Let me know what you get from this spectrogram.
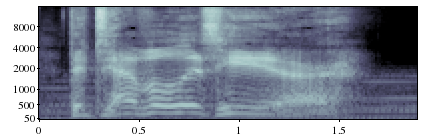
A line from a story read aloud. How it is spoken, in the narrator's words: yelling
